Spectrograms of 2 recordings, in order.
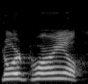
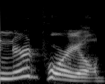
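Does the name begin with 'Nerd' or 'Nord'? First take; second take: Nord; Nerd. First: The first syllable sounds like 'Nord'. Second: The first syllable sounds like 'Nerd'. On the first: The speaker calls it wrong. "did I pronounce it like Nord?" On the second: The speaker calls it right. "Instead of Nerdporial"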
